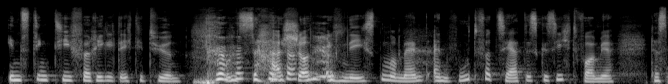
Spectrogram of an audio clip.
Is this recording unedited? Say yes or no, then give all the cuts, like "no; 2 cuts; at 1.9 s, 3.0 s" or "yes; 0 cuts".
yes; 0 cuts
